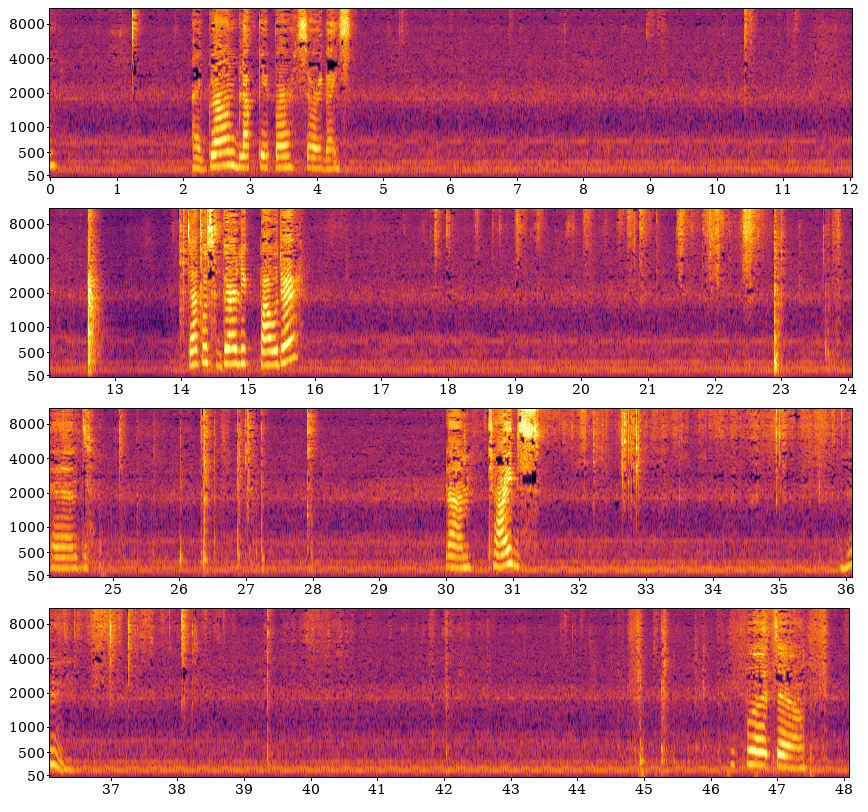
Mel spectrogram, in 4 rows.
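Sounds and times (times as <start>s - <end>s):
kitchen appliance hum: 0.0s - 48.0s.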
